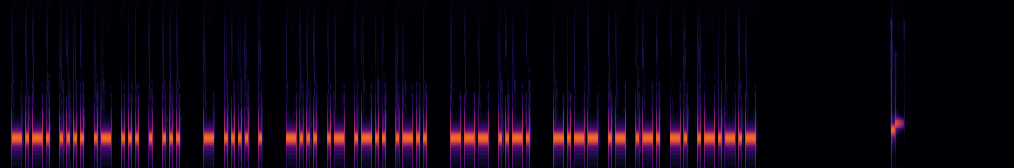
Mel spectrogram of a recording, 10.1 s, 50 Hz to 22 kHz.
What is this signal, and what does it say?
Morse code, heard as a keyed tone, about 34 wpm, 700 Hz. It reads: CHASES THE BALL OF YARN.
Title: Additional Easy Phrases 35wpm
